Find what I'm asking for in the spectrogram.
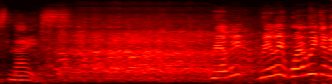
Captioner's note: laughter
